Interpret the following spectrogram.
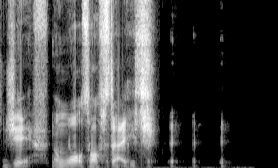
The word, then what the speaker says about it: GIF: culture and the internet his speech was three words long it's pronounced jiff and what's off stage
